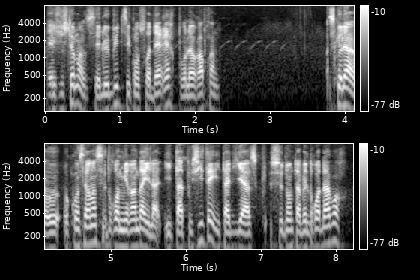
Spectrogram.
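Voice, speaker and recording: A man speaks quickly at a medium pitch, arguing his point in an online role-play game chat. He lectures like a server moderator, spelling out the rules and checking that the listener follows. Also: dry recording, dull audio. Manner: lecturing, repeatedly checks he is understood.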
